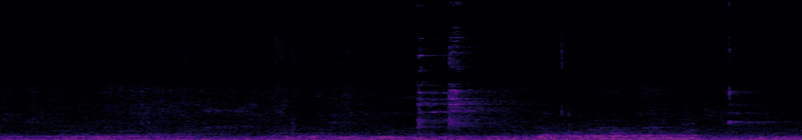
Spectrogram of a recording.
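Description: Light clink of white ceramic tableware, china knocking against china, about two seconds in, with a fainter clink near the end. Behind it runs a steady murmur of indistinct voices.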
